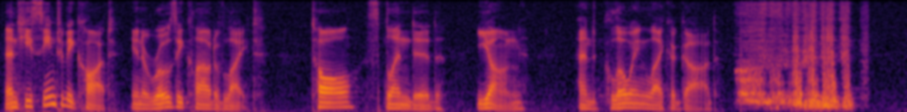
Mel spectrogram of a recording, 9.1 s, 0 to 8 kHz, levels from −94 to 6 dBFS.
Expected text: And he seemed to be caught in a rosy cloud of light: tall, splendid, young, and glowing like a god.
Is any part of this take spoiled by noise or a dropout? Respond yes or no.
yes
